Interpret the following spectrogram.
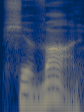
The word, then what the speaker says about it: Siobhan: Her name was Siobhan, pronounced Siobhan. She taught me after I butchered it 3 times.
